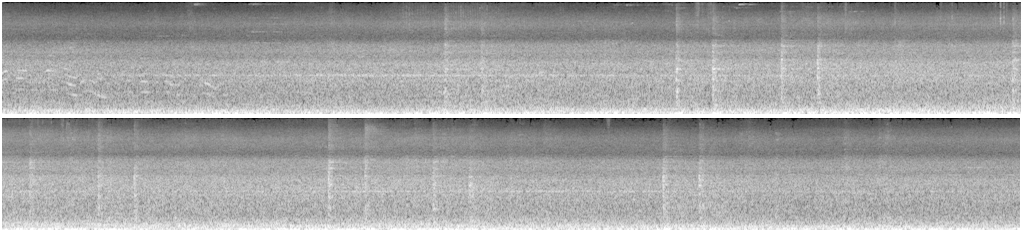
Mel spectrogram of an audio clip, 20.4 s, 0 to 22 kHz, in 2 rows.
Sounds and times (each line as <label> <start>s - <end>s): Train traveling through 0.0s - 20.3s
